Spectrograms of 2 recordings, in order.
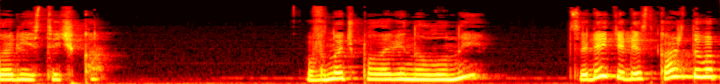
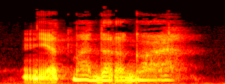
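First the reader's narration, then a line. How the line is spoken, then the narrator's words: Sighing. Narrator (Russian): вздохнула она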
